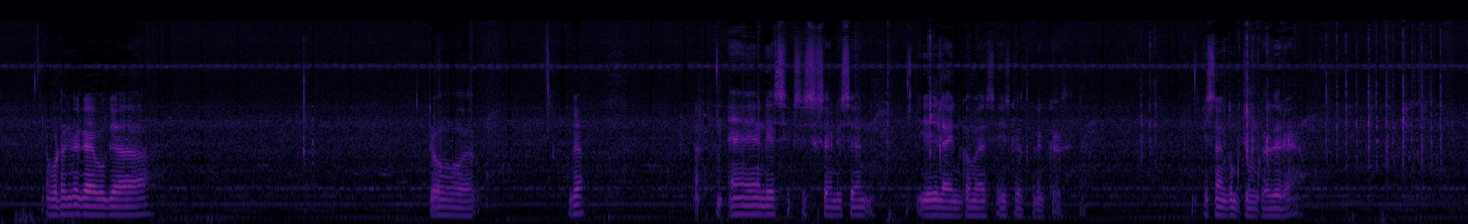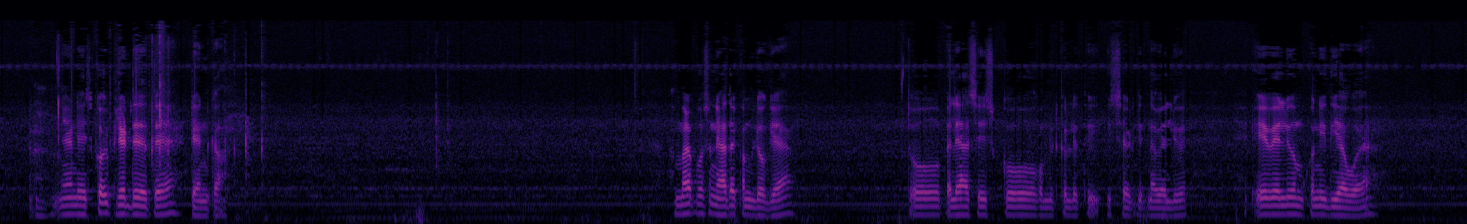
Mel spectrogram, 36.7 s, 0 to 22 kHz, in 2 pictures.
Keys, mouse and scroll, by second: 3.7 Home, 4.5 scroll down 1, 4.8 middle click, 6.2 scroll up 1, 6.5 middle click, 8.5-8.8 scroll up 1, 8.8 scroll down 1, 8.9 middle click, 9.8 scroll up 1, 9.9 middle click, 11.3 l, 11.5 space, 12.5 click, 14.9-15.8 typing, 15.8 click, 19.9 f, 20.3 space, 22.2 click, 23.8 scroll down 1, 23.9 middle click, 24.3 scroll up 1, 24.5 middle click.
